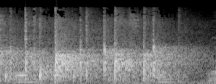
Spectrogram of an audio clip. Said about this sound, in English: We got a first time guest. Let's clap it for the first time guest.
